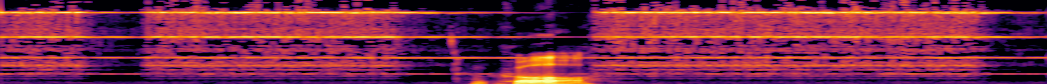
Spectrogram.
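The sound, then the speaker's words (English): A battery-powered electric bell from a small electric bell set, connected to two D batteries, rings continuously with a steady, high-pitched metallic trill, briefly pausing once, while a voice says a single short word partway through. “So I had a little electric bell set.”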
